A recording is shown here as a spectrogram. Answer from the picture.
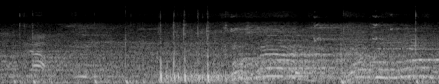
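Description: A basketball bouncing on a hard tiled floor during play, with sharp bounces loudest about one and a half to two seconds in. People's voices call and shout over it in the second half.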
